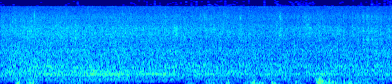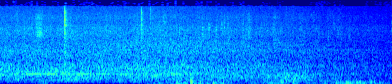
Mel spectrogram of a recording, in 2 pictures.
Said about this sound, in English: And here is the sound of outside of our home, which is super uneventful, but you can hear a little bit of wind. And just, uh, I just wanted to record the state of where we are uh, at this time of night.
